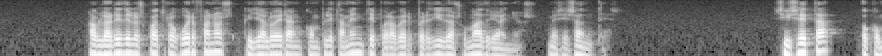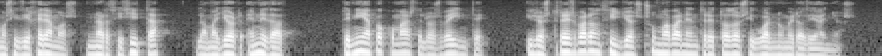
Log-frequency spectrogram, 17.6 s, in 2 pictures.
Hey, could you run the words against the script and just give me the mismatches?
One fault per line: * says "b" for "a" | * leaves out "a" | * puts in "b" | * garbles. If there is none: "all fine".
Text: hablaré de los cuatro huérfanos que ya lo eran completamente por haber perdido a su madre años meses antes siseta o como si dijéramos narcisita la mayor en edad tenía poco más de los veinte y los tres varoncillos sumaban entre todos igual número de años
all fine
